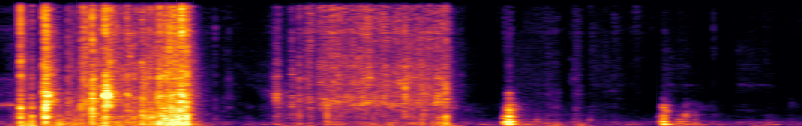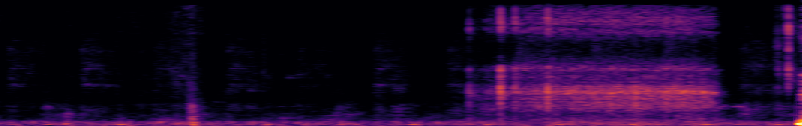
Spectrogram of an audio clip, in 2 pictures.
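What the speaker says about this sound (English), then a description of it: "she couldn't shuffle cards anymore, so I became the card shuffler" A deck of playing cards is shuffled in two brisk riffling bursts, followed by a few scattered taps and rustles from handling the cards. A faint steady hum runs underneath.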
